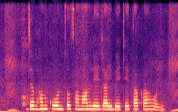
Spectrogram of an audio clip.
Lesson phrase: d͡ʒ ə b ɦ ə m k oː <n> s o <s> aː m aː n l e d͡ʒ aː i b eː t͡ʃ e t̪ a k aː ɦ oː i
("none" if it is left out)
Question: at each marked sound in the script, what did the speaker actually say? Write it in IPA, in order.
n, s

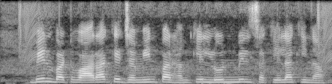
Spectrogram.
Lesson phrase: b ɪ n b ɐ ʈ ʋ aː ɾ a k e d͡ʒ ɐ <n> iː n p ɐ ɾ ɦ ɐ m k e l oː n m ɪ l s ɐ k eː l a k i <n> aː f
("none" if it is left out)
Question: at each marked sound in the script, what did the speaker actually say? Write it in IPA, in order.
m, n

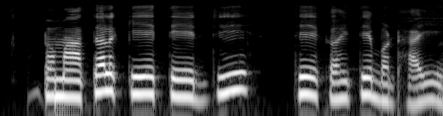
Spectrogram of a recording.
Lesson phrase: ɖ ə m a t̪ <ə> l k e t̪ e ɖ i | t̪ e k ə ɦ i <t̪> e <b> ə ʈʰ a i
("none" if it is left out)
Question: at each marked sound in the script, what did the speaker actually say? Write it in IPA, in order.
ə, t̪, b

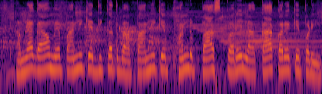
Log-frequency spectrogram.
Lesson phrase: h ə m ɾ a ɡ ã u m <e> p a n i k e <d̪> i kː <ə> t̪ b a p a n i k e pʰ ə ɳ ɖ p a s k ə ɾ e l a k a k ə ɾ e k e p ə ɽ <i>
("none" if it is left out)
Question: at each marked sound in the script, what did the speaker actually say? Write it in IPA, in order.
e, d̪, ə, i

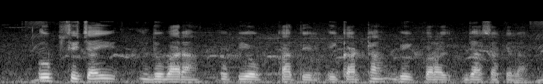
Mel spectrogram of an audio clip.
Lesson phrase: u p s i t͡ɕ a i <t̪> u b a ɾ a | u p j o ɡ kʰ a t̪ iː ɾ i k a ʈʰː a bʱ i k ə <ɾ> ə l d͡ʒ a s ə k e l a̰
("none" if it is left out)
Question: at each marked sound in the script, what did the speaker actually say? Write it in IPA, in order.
d̪, ɾ

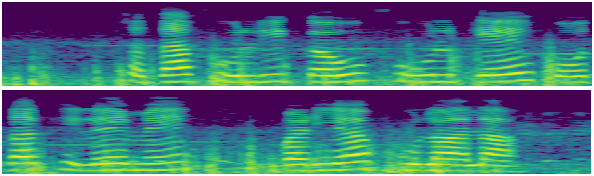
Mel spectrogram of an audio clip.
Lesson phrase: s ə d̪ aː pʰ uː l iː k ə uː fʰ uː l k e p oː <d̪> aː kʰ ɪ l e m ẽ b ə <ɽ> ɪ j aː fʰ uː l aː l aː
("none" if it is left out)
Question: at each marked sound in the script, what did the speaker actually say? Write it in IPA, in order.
d̪, ɽ

